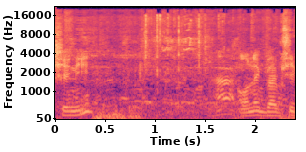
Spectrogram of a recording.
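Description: Pigeons at the Beldanga pigeon market in Murshidabad coo in short bursts at close range, under steady conversation from people nearby.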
